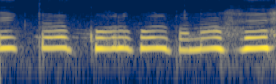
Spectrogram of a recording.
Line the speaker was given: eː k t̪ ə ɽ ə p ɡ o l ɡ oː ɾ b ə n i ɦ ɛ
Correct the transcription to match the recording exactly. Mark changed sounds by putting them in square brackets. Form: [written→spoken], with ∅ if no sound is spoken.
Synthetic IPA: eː k t̪ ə [ɽ→ɾ] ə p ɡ o l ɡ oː [ɾ→l] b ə n [i→a] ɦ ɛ

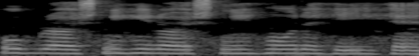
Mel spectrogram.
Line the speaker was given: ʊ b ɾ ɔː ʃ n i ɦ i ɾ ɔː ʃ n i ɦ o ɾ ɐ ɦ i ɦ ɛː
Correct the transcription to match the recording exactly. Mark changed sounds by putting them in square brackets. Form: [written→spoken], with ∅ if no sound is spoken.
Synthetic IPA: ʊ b ɾ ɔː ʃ n i ɦ i ɾ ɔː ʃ n i ɦ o ɾ ɐ ɦ i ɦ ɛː

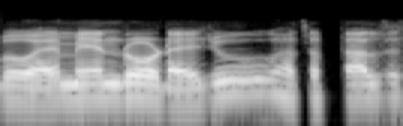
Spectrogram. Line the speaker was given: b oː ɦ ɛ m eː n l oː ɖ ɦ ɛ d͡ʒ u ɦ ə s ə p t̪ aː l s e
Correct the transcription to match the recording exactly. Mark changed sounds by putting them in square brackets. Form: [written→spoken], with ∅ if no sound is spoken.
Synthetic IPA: b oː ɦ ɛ m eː n [l→ɾ] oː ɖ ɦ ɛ d͡ʒ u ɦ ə s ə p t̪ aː l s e

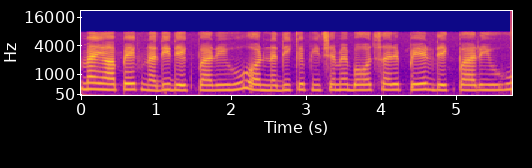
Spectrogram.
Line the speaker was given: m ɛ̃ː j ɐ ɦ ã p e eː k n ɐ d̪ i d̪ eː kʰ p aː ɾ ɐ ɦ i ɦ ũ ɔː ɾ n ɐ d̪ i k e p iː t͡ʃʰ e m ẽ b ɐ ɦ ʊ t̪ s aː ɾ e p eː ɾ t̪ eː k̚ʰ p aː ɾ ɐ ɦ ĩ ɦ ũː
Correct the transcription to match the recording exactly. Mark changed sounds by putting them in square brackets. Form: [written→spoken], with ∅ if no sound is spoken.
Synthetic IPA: m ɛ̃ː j ɐ ɦ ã p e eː k n ɐ d̪ i d̪ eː kʰ p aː ɾ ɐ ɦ i ɦ ũ ɔː ɾ n ɐ d̪ i k e p iː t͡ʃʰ e m ẽ b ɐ ɦ ʊ t̪ s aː ɾ e p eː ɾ [t̪→d̪] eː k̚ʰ p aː ɾ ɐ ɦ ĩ ɦ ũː

